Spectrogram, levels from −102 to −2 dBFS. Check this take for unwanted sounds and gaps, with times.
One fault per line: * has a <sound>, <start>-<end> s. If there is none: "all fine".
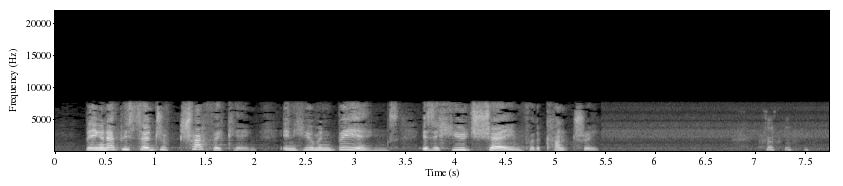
* has a laugh, 6.8-7.7 s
